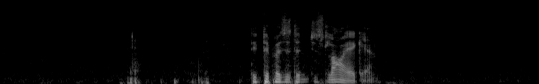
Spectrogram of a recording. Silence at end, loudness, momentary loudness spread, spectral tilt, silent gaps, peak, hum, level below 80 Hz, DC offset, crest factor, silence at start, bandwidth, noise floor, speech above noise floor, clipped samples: 1.6 s; -38 LUFS; 24 LU; -5.5 dB/octave; none; -18 dBFS; none; -56 dBFS; under 0.1%; 24 dB; 1.2 s; 13 kHz; -70 dBFS; 34 dB; under 0.1%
